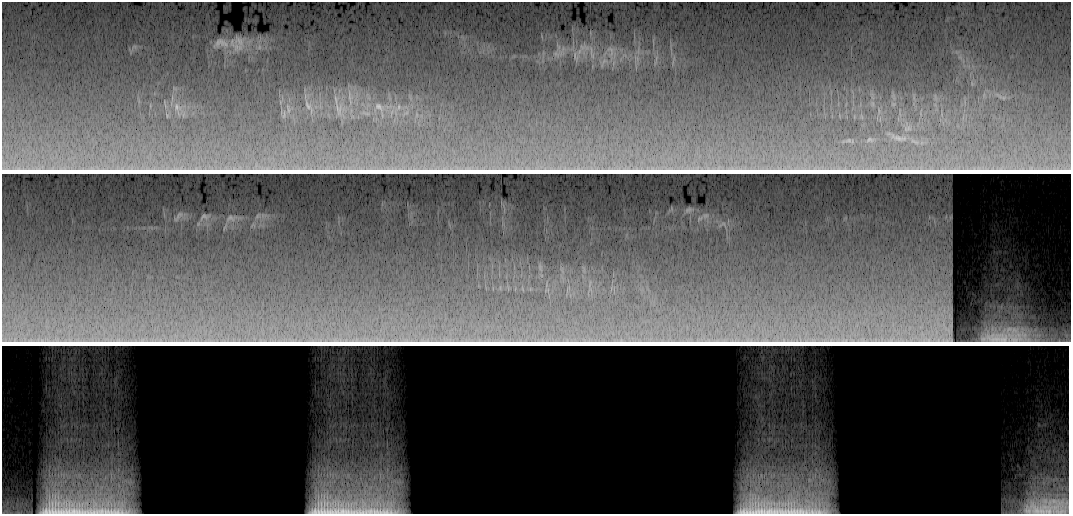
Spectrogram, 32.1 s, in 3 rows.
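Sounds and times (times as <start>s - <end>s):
birds calling: 1.2s - 7.0s, 7.9s - 10.3s, 11.6s - 21.1s
bird trill: 8.1s - 10.1s.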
